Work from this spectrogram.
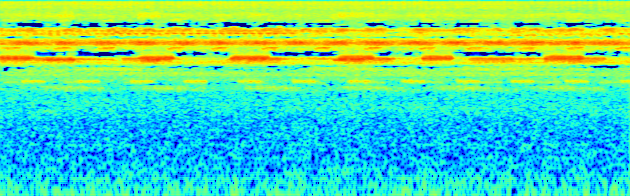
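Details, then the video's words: Evening park chorus of crickets: layered high-pitched ringing trills, some continuous and some broken into short repeated chirps at an even pace, with soft low rumble beneath. "Park Serenade: Cricket Sounds in a Peaceful Park | Evening Ambience"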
